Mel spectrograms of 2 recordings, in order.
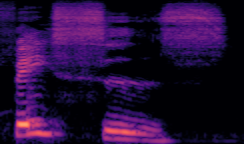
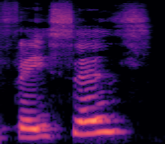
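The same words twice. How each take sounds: First: The second vowel is a short 'i' sound. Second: The second vowel is a clear 'e' sound. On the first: It is the usual pronunciation. The speaker calls it right. "the I sound" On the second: It matches the spelling. The speaker calls it wrong. "That's the way it looks"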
